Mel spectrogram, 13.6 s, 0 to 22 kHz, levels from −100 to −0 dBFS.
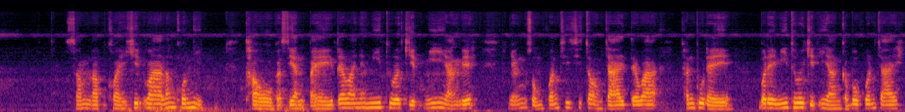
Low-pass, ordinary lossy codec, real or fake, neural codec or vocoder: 14.4 kHz; none; fake; vocoder, 44.1 kHz, 128 mel bands, Pupu-Vocoder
